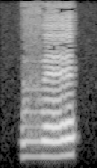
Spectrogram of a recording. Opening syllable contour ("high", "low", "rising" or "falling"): rising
